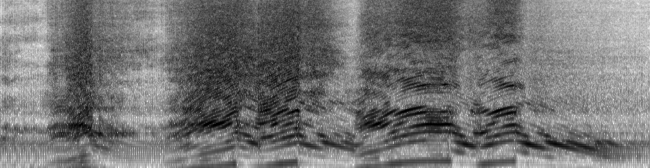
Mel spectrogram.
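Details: Chainsaw after a new carburetor was installed: picks up crisply through several throttle blips and drops back to a steady idle without stalling or sputtering; runs about five minutes.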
